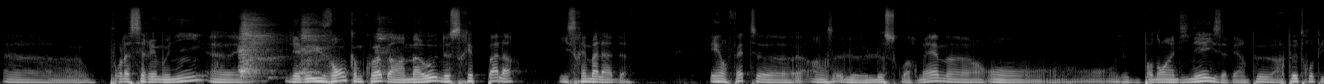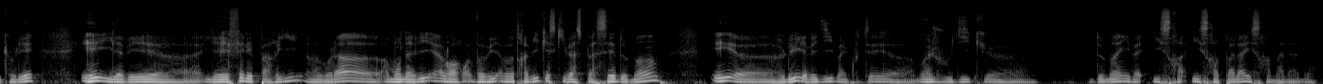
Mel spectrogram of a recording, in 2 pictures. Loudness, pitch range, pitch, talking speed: -28 LUFS, 105-130 Hz, 115 Hz, 215 wpm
